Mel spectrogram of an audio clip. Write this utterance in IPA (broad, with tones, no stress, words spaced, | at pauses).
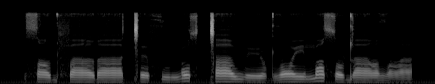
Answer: sˤa˩ɖ faː˩ɽaː˩ǀə˩f u˩ŋu˥sˤ ǀaː˧ wøː˩ɖðˤøː˧ɪ̯mə˥ sˤø˧ɖaː˧ ðˤa˩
